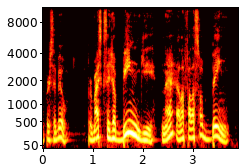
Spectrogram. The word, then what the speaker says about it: Bing: Em relação à pronúncia, toda e qualquer palavra que você vê no inglês que termine com ing, você não pronuncia a letra G.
